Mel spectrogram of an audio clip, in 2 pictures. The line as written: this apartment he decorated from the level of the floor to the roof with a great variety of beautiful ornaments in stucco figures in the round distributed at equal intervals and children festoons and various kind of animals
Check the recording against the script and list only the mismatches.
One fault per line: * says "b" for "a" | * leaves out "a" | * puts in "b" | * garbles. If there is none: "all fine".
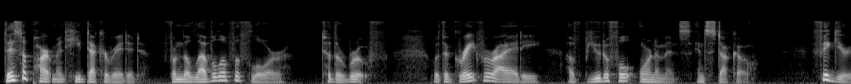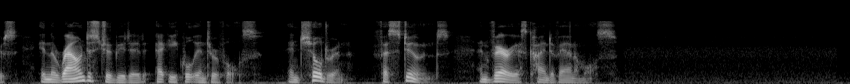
all fine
